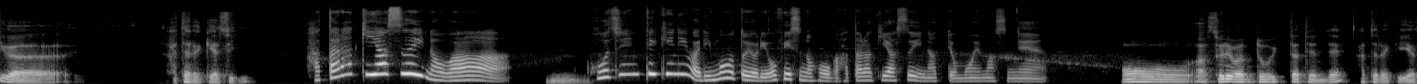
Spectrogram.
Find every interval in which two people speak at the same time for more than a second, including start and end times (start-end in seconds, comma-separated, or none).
none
